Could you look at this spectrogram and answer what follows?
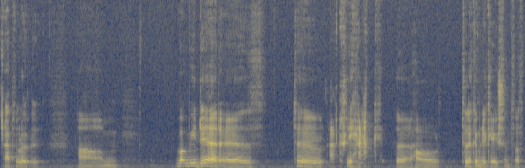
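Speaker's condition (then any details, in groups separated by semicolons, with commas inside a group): Deafness; unable to make phone calls unaided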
